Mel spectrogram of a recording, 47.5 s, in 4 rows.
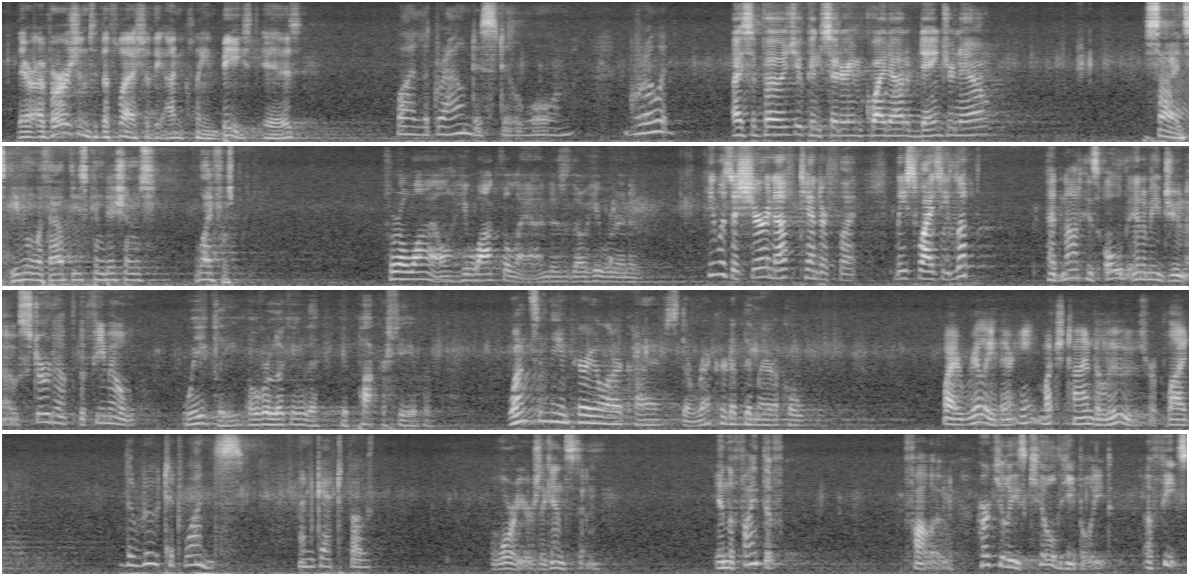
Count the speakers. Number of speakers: ten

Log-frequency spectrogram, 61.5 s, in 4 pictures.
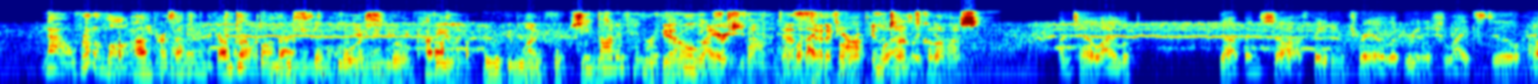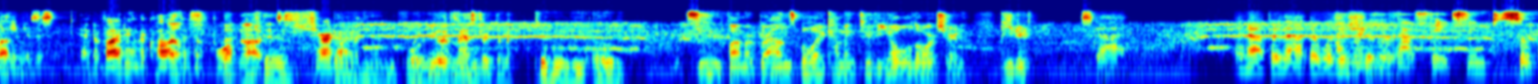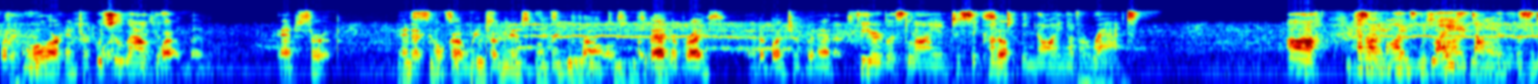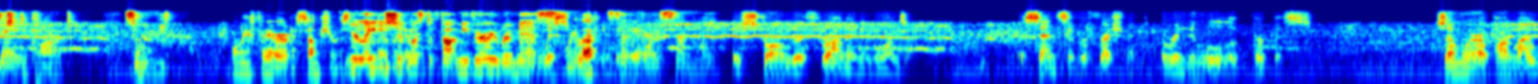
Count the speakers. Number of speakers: seven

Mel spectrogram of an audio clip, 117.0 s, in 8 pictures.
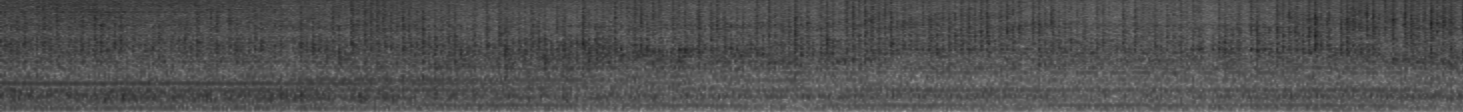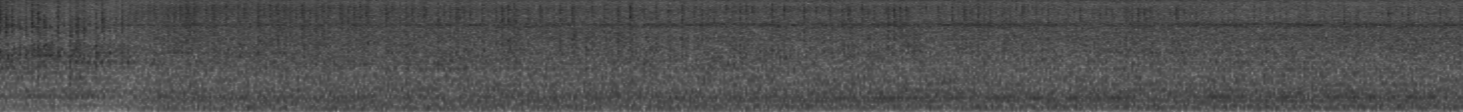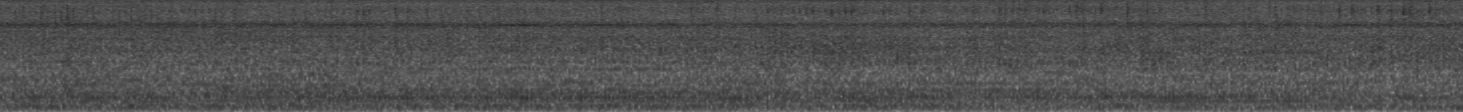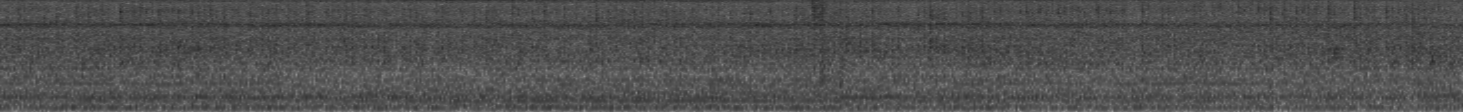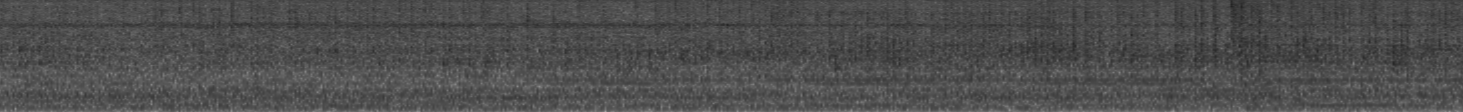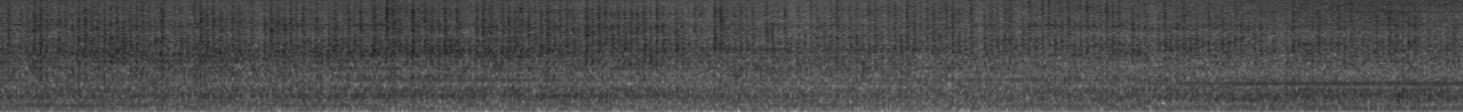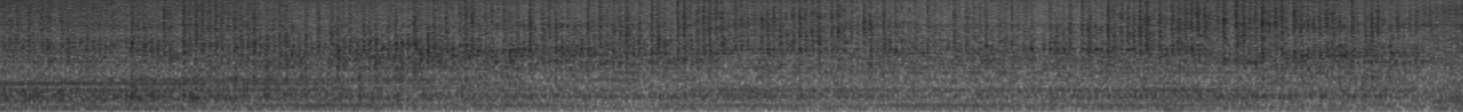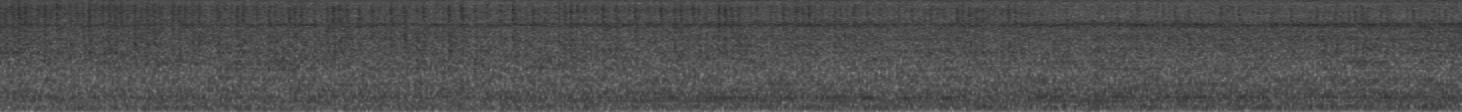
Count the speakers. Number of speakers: zero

